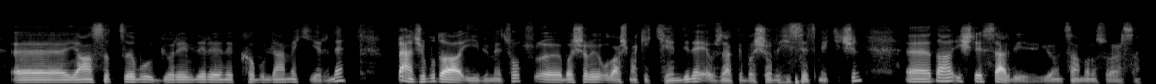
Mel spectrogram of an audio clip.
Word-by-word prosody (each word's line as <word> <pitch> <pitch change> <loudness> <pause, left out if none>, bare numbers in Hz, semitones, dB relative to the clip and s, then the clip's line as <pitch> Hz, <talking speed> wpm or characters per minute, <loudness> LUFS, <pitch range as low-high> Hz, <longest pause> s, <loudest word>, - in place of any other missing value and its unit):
eee, - - +4 0.5
yansıttığı 120 +1 +1
bu 120 -5 -4
görevleri, 115 +2 -1
hani, 110 0 -1
kabullenmek 115 0 -5
yerine 120 - -5 0.5
bence 130 -1 +5
bu 150 - -5
daha 110 -3 +10
iyi 90 -1 -7
bir 90 - -10
metot. 115 - -8
Iıı, 110 -1 0
başarıya 120 +1 +1
ulaşmak, 105 0 -2
ki 105 - -10
kendini 95 +9 -3
özellikle 85 -2 -4
başarılı 100 +1 -1
hissetmek 95 +1 -6
için, 170 +3 -2 0.4
eee, 130 0 +4
daha 155 0 +3
işlevsel 140 - +3
bir 75 -3 -8
yöntem 85 +1 -7
bana 80 -1 -7
sorarsan. 70 0 -8
110 Hz, 150 wpm, -26 LUFS, 95-120 Hz, 0.5 s, daha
